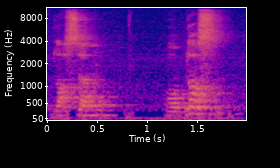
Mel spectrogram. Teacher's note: we certainly have a very free choice between ‘blossom’ /ˈblɒsəm/ or /ˈblɒsm̩/, whether the /ə/ is there overtly or not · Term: syllabic /m̩/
